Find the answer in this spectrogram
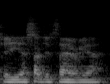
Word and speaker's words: Sagittaria: My how do you pronounce that, George? Sagi. Oh, Sagittaria.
